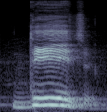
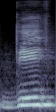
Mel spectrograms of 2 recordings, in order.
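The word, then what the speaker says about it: these: जब किसी वर्ड में TH के बाद ई हो तब TH का उच्चारण द होता है। जैसे दीज शब्द में TH के बाद ई आया है, इसलिए TH का उच्चारण द हुआ है, इसलिए इसे दीज पढ़ा जाता है।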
